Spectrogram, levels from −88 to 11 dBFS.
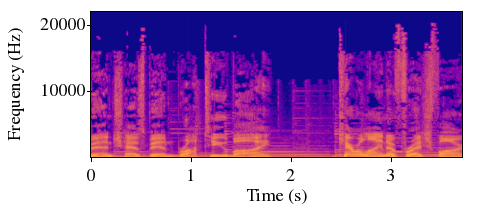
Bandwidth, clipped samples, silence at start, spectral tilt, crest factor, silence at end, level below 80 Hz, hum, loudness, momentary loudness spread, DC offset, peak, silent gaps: over 20 kHz; under 0.1%; 0 s; -5 dB/octave; 16 dB; 0 s; -28 dBFS; none; -15 LUFS; 13 LU; under 0.1%; 0 dBFS; none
